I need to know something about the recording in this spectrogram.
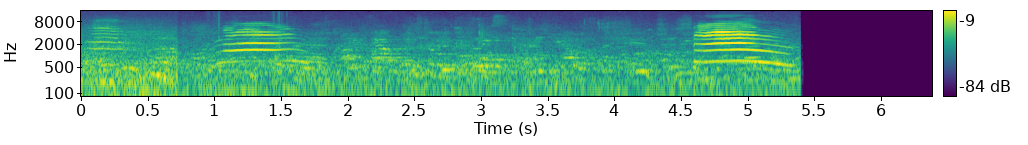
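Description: A cat meows.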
